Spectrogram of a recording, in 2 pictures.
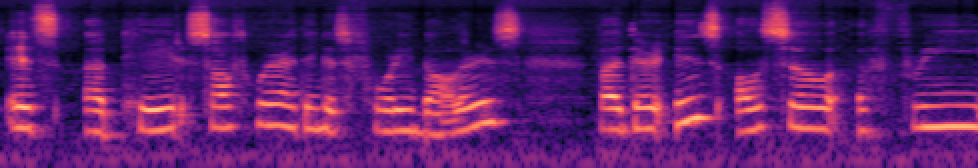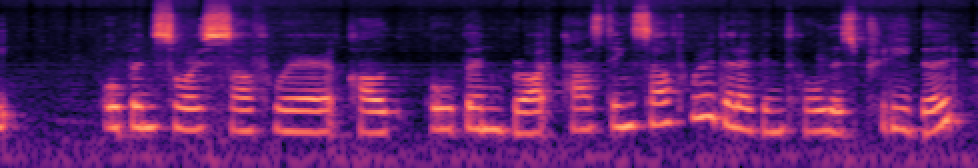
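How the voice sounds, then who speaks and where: A young woman with a soft voice, answering viewer questions in a casual voiceover recorded on a computer's built-in microphone. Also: a little high, unhurried, low-quality recording. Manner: soft-spoken, relaxed, with frequent ums and likes. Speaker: gaming channel creator.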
